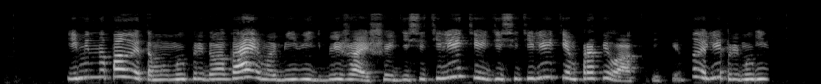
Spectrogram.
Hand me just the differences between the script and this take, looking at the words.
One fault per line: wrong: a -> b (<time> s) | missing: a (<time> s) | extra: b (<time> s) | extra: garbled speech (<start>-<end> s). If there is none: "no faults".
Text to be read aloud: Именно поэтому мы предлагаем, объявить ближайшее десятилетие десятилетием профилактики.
extra: garbled speech (6.9-7.7 s)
